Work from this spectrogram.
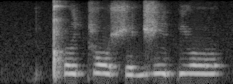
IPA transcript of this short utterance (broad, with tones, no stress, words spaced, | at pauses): ǃʰɤ˦co˦˨ʃɪ˨ d͡ʒi˦˨ pʲo˦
